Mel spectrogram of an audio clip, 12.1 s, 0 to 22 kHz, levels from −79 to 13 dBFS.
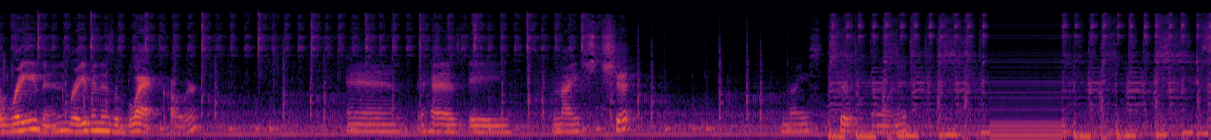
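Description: From 9.91 to 10.63 s a system hang loop sets in. The system froze while the hardware kept replaying one 10 ms buffer slice, giving a steady 100 Hz buzz and losing roughly 0.7 s of audio. A spectrogram shows flat lines every 100 Hz, and the waveform repeats identically.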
